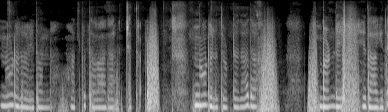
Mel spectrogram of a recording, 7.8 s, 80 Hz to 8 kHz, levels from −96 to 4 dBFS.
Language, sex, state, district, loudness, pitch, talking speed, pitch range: Kannada, female, Karnataka, Mysore, -20 LUFS, 220 Hz, 60 wpm, 205-240 Hz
